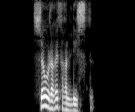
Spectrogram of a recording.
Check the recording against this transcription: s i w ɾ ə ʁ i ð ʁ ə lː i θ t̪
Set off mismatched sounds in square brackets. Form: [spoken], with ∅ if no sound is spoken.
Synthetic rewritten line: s [æ] w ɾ ə ʁ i [θ] ʁ ə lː i [s] t̪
